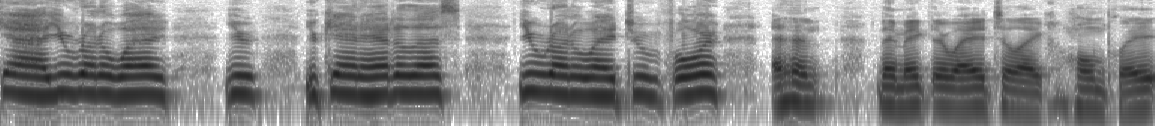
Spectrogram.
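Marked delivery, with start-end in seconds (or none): 0.0-4.8 high, jeering, mocking taunt. Retelling fans taunting a player jogging in: imitating mocking taunts. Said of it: "roasting me the entire way".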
